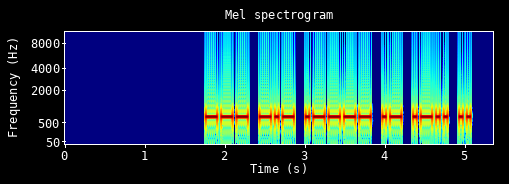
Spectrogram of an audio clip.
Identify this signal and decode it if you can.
Morse code, heard as a keyed tone, about 25 wpm, 700 Hz. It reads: OK1ALI
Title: DXCC-100 Call Signs - 6 Characters - Repeated 3x - 25wpm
